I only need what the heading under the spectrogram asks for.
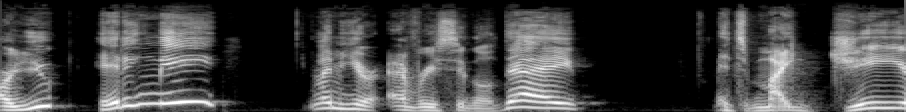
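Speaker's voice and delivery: indignant furious outburst, pitch swooping wildly. Retelling how a customer snapped at a barista: imitating a furious customer. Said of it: "And he lost it".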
